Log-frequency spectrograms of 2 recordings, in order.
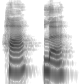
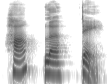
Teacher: Now notice that I didn't say holiday because the middle vowel is a schwa sound. So I reduced the vowel there to a schwa.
